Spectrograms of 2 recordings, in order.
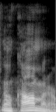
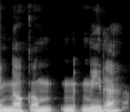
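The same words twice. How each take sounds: First: The word rhymes with Andromeda. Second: The word does not rhyme with Andromeda. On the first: The speaker calls it right. "It's it's Milkomeda, right? Andromeda, Milkomeda" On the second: The speaker calls it wrong. "So many people pronounce that wrong. They say"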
